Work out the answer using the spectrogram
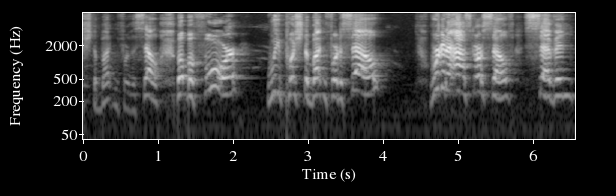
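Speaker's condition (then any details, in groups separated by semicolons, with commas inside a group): No condition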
